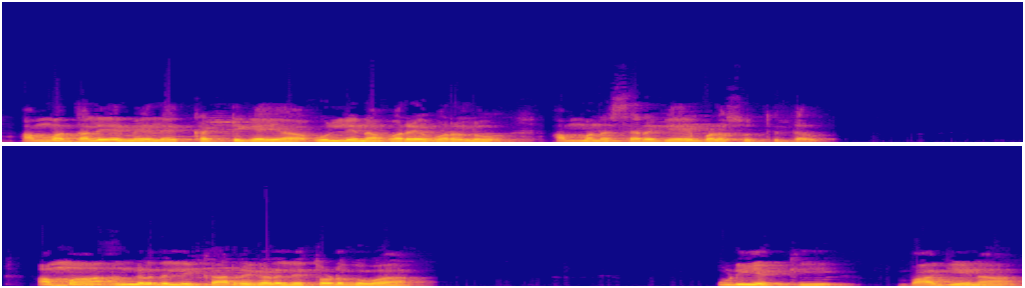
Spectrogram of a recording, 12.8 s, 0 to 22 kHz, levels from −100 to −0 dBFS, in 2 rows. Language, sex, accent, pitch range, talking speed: Kannada, male, native, 120-150 Hz, 75 wpm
